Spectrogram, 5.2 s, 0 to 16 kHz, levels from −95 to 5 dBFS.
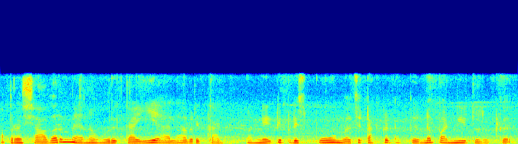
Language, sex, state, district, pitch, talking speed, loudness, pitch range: Tamil, female, Tamil Nadu, Kanyakumari, 200 Hz, 160 wpm, -17 LUFS, 190-220 Hz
